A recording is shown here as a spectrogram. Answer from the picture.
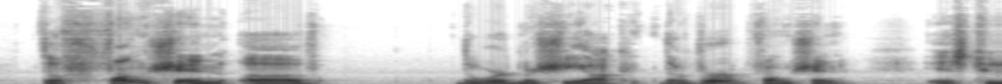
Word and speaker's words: Mashiach: But using 2357 Victor, and we know the pronunciation of 4886 in the Strong's Concordance is Mashiach, right? Or Mashiach, which is also the word for the word Messiah.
